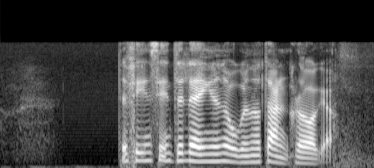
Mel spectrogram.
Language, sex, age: Swedish, female, 55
